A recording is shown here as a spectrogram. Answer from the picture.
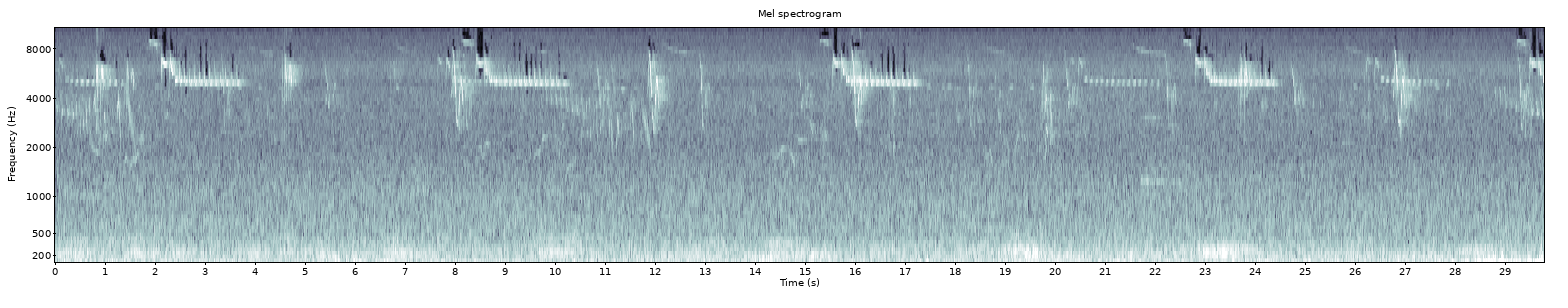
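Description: Near-silent outdoor ambience with a songbird singing the same short phrase about every six or seven seconds: a quick downward sweep, then a rapid high trill held at one pitch.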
